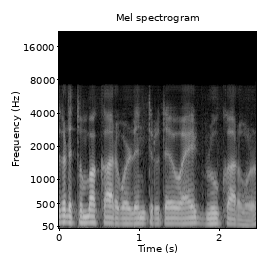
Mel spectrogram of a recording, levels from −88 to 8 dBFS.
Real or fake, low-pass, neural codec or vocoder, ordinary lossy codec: fake; 7.2 kHz; codec, 16 kHz, about 1 kbps, DyCAST, with the encoder's durations; none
